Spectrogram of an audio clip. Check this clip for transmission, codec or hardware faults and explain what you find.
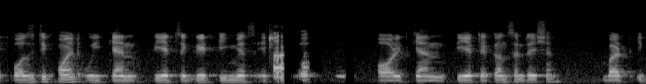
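Two related faults sit between about 2.7 and 3.5 s of this speech clip, carried through call microphone processing that cuts everything above 8 kHz.

Other side's voice leaking through: from 2.67 to 2.87 s a second voice intrudes, louder than the talker. Fainter scraps follow at 3.04–3.10 s and 3.34–3.48 s. This is likely residual loudspeaker echo that the echo canceller failed to remove.

Speech suppressed in double talk: from 2.84 to 3.17 s the talker's voice drops sharply, almost to silence, for about a third of a second, probably because the canceller attenuated both overlapping voices.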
